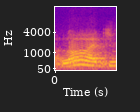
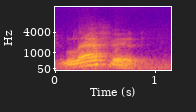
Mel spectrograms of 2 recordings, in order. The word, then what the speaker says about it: Laughead: Now, Lawhead's name is spelled L-A-U-G-H-E-A-D, Laughhead, but is pronounced Lawhead, L-A-W-E-D.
